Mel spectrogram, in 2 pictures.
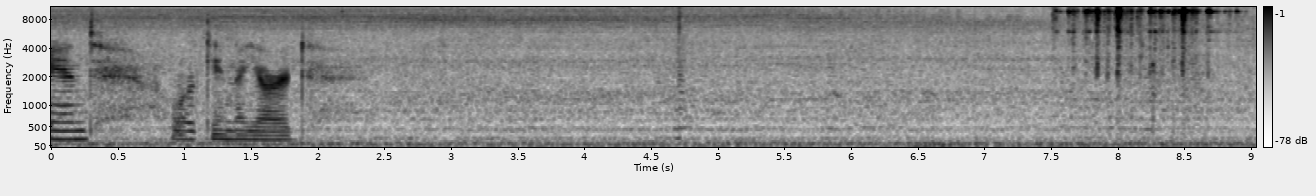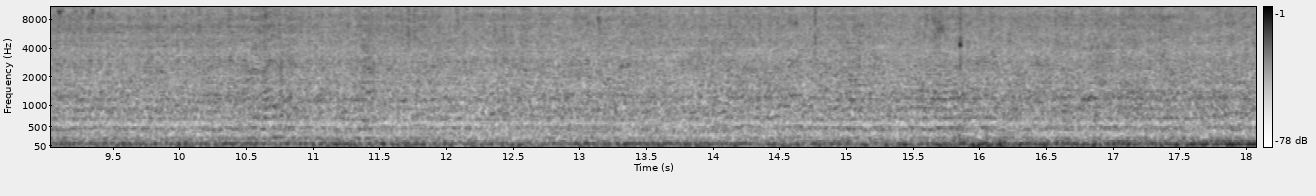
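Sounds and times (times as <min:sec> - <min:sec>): high rattling jingle: 0:07.5 - 0:09.1.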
